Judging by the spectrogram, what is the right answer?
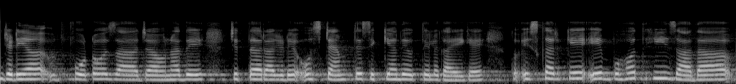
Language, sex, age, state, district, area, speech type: Punjabi, female, 30-45, Punjab, Shaheed Bhagat Singh Nagar, urban, spontaneous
